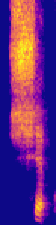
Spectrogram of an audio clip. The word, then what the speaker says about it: ship: So when you have the short I, think of a sick puppy. No smiling. So ship.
